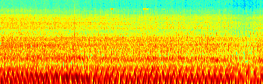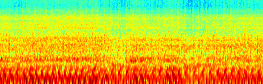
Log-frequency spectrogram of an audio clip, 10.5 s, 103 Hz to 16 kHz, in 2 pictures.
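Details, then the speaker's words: 2005 Harley-Davidson Heritage Classic carbureted V-twin after clutch repair: loud, lumpy, uneven idle that wavers in strength; rough idle, carburetor suspected. "And we're going to test out the clutch because that's what we just fixed. Along with the idle, which it sounds like the carburetor is not super happy."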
